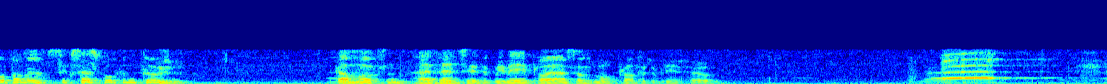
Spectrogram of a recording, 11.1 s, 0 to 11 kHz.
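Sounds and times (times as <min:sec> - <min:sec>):
speech: 0:00.0 - 0:02.0, 0:03.4 - 0:07.3
train whistle blast at a suburban railway halt: 0:09.3 - 0:10.7.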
